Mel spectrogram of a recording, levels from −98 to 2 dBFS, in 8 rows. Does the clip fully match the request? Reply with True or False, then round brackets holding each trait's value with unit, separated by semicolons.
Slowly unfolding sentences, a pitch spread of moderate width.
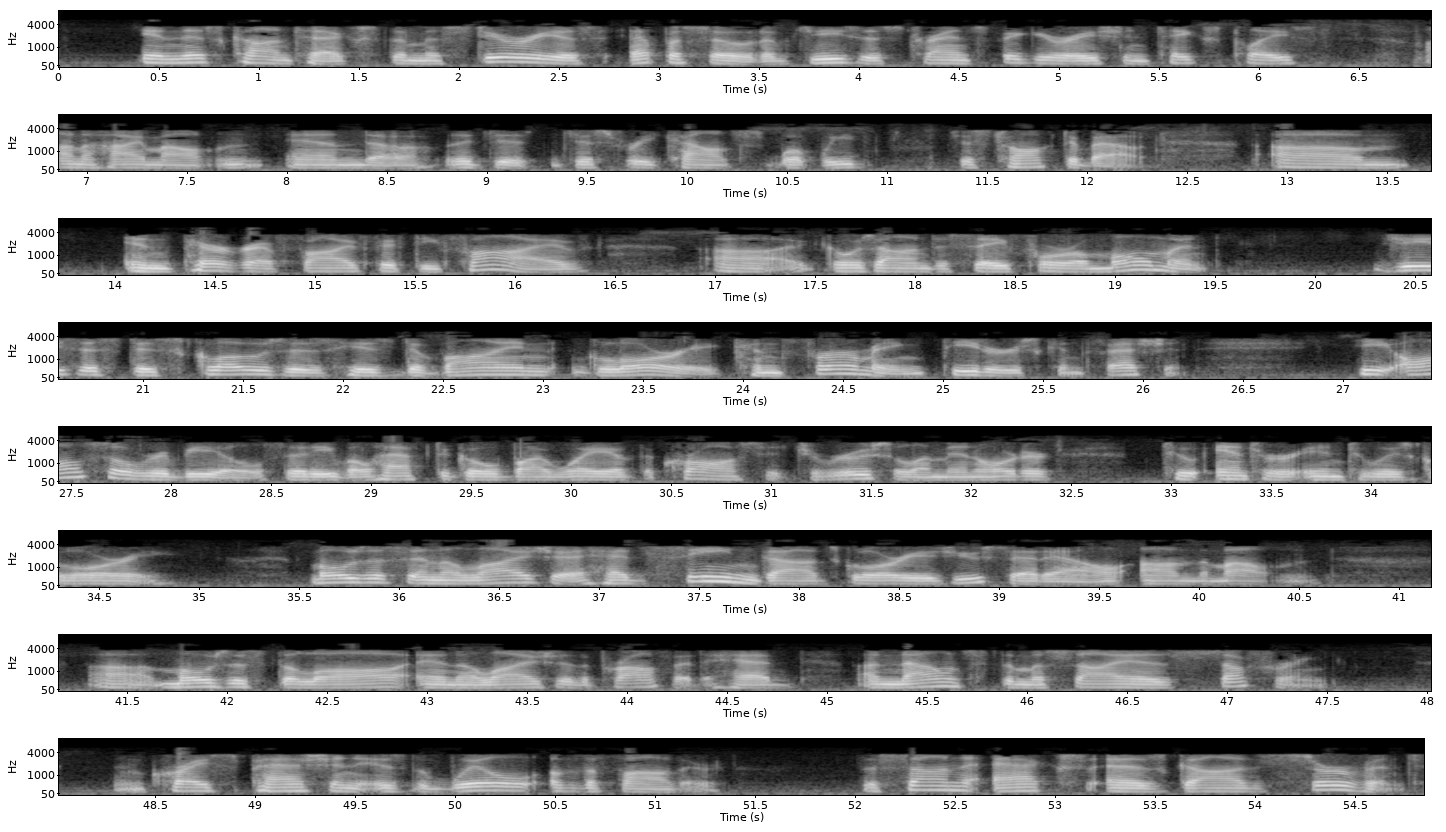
True (125 wpm; 4.0 semitones)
